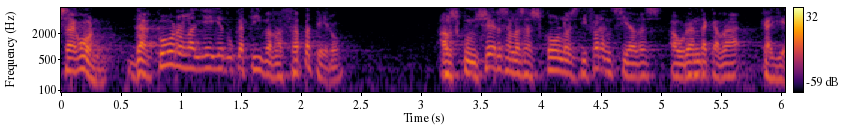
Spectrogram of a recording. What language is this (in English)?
Catalan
